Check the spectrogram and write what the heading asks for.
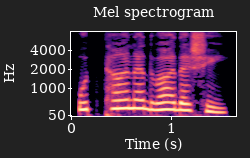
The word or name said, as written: ಉತ್ಥಾನದ್ವಾದಶಿ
